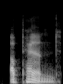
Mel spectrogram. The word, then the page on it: append: American English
